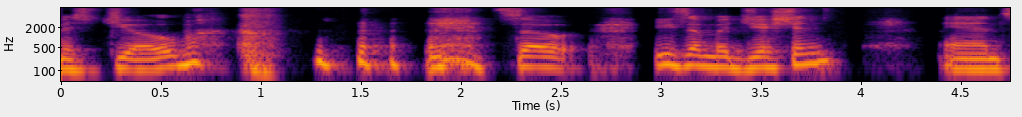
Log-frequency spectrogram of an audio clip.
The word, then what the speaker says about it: Gob: But so the oldest brother, his name is Job. So he's a magician, and so his actual name is George Oscar Bluth, but he shortened it to G-O-B, so it's Gob, but he pronounces it Job.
